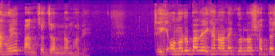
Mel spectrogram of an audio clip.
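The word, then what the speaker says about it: পাঞ্চজন্যম: এবার আমি সুদ দিয়ে বলছি ধর্মক্ষেত্রে কুরুক্ষেত্রে বেতা উৎসবহ মামকা পান্ডবাচব কিম কুরবত সঞ্জয় হরে কৃষ্ণ শ্লোক পাঞ্চজনম ঋষিকেশ দেবদত্তম ধনঞ্জয় পন্ডম দম মহাসংকম ভীমকর্মা বিকদরাহ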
